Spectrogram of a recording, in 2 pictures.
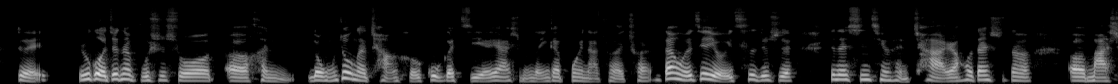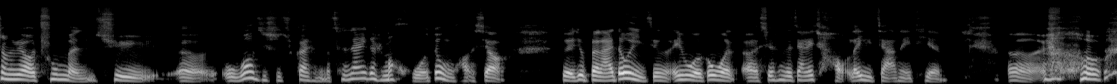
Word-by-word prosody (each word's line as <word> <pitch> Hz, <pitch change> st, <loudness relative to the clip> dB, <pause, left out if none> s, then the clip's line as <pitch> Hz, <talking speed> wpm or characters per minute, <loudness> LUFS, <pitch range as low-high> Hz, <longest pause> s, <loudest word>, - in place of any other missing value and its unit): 对， -, -, -1 dB, 0.3 s
如 235 Hz, +4 st, +3 dB
果 225 Hz, -5 st, +9 dB
真 240 Hz, +4 st, +3 dB
的 240 Hz, -1 st, +3 dB
不 185 Hz, -1 st, -4 dB
是 195 Hz, +1 st, -8 dB
说， 170 Hz, -3 st, +1 dB
呃， 160 Hz, -2 st, +1 dB
很 155 Hz, +7 st, -8 dB
隆 185 Hz, -1 st, +1 dB
重 275 Hz, +1 st, +3 dB
的 180 Hz, -4 st, 0 dB
场 155 Hz, -, -10 dB
合， 150 Hz, -2 st, -6 dB
过 195 Hz, +5 st, 0 dB
个 175 Hz, 0 st, +1 dB
节 155 Hz, -3 st, -4 dB
呀 175 Hz, -1 st, -1 dB
什 180 Hz, -, -16 dB
么 145 Hz, +2 st, -9 dB
的， 140 Hz, -, -5 dB
应 155 Hz, -, -8 dB
该 170 Hz, -, -1 dB
不 180 Hz, -, -9 dB
会 165 Hz, -, -4 dB
拿 135 Hz, -2 st, -10 dB
出 -, -, -13 dB
来 125 Hz, -, -4 dB
穿。 160 Hz, -1 st, -9 dB
但 265 Hz, 0 st, +6 dB
我 205 Hz, -3 st, +3 dB
记 255 Hz, +6 st, -1 dB
得 240 Hz, -, +5 dB
有 130 Hz, -, +4 dB
一 -, -, -2 dB
次 225 Hz, +5 st, -4 dB
就 195 Hz, +1 st, 0 dB
是 180 Hz, -2 st, -2 dB, 0.4 s
真 225 Hz, -, 0 dB
的 225 Hz, 0 st, +3 dB
心 220 Hz, +2 st, -3 dB
情 195 Hz, -1 st, -5 dB
很 165 Hz, -9 st, -7 dB
差， -, -, -3 dB
然 160 Hz, +2 st, -1 dB
后 205 Hz, 0 st, -2 dB
但 210 Hz, +1 st, +1 dB
是 200 Hz, -, -14 dB
呢， 170 Hz, -3 st, -3 dB, 0.4 s
呃， 175 Hz, -2 st, +4 dB
马 160 Hz, -2 st, -1 dB
上 240 Hz, +4 st, +2 dB
要 215 Hz, -5 st, +6 dB
出 240 Hz, +6 st, -3 dB
门 195 Hz, -11 st, -2 dB
去， 195 Hz, -, -2 dB, 0.2 s
呃， -, -, -1 dB
我 -, -, -2 dB
忘 290 Hz, -1 st, +3 dB
记 200 Hz, -3 st, -10 dB
是 180 Hz, -, -12 dB
去 170 Hz, -, -23 dB
干 200 Hz, -4 st, -1 dB
什 160 Hz, -, -13 dB
么， -, -, -9 dB
参 220 Hz, +7 st, -8 dB
加 265 Hz, +1 st, 0 dB
一 -, -, -1 dB
个 260 Hz, -1 st, +1 dB
什 205 Hz, -, -6 dB
么 215 Hz, -, +2 dB
活 150 Hz, -9 st, -5 dB
动 285 Hz, -1 st, +2 dB
好 -, -, -8 dB
像， -, -, 0 dB, 0.6 s
对， 180 Hz, -4 st, +4 dB
就 220 Hz, -, +4 dB
本 205 Hz, 0 st, +6 dB
来 180 Hz, +1 st, +3 dB
都 270 Hz, +1 st, +11 dB
已 200 Hz, -10 st, +3 dB
经， 180 Hz, +1 st, -2 dB
诶， 215 Hz, +2 st, +1 dB
我 190 Hz, -5 st, +6 dB
跟 215 Hz, +1 st, +5 dB
我 190 Hz, -4 st, +5 dB
呃， 160 Hz, -1 st, -1 dB
先 200 Hz, +4 st, -4 dB
生 205 Hz, 0 st, -4 dB
在 190 Hz, -, +1 dB
家 205 Hz, 0 st, -3 dB
里 205 Hz, -, +1 dB
吵 -, -, -6 dB
了 175 Hz, -, 0 dB
一 185 Hz, -4 st, -1 dB
架 150 Hz, -, -5 dB
那 150 Hz, -2 st, -8 dB
天。 170 Hz, +8 st, -8 dB, 0.6 s
呃， 190 Hz, +1 st, -2 dB
然 240 Hz, +3 st, 0 dB
后， 245 Hz, -4 st, +3 dB
190 Hz, 275 characters per minute, -23 LUFS, 170-220 Hz, 0.6 s, 都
